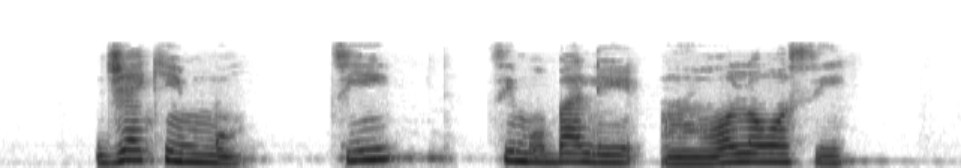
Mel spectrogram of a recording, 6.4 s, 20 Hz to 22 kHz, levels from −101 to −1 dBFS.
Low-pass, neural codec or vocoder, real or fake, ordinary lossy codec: 7.2 kHz; none; real; MP3, 64 kbps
